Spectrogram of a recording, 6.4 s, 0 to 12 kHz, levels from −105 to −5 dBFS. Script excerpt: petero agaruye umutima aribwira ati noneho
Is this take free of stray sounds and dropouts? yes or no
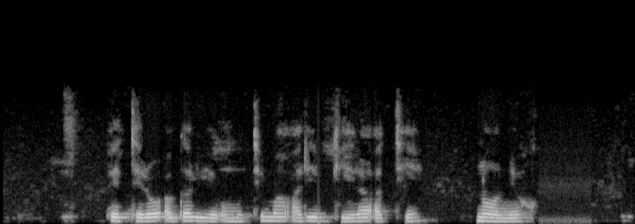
yes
